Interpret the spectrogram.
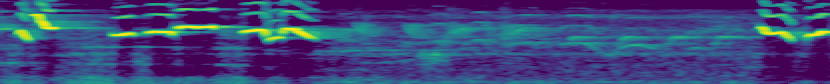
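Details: Oriental magpie-robin song used as a lure to get a quiet bird singing. A sharp high note leads into clear wavering whistles and a falling slur. After a pause of low background hum, two bright slurred whistles return.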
